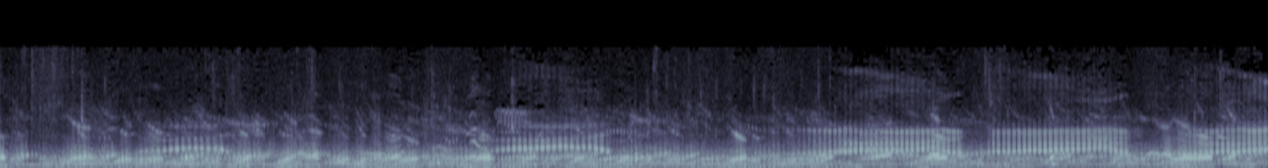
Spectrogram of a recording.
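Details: Many frogs calling together in the water: dense, overlapping rasping croaks pulse steadily throughout, with several brighter, longer notes standing out above the chorus near the fourth, sixth and seventh seconds.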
